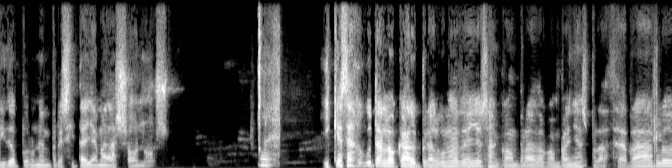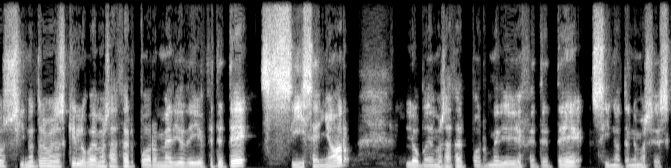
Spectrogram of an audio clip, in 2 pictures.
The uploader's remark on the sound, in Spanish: Audio del Webminar que grabamos el miércoles 8 de abril de 2020. Audio del Webminar que grabamos el miércoles 8 de abril de 2020.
